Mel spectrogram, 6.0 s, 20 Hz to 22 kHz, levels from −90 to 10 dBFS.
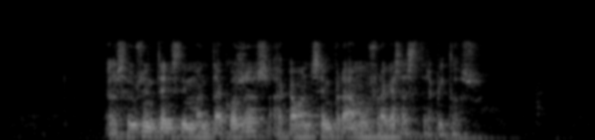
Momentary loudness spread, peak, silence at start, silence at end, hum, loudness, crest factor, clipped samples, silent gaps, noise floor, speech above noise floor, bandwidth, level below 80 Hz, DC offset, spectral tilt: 11 LU; -24 dBFS; 1.05 s; 1.15 s; none; -43 LUFS; 20 dB; under 0.1%; none; -87 dBFS; 45 dB; 8 kHz; -62 dBFS; under 0.1%; -4 dB/octave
